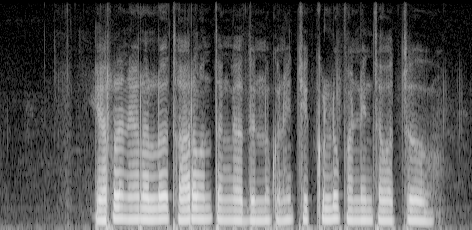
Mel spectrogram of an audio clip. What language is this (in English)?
Telugu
